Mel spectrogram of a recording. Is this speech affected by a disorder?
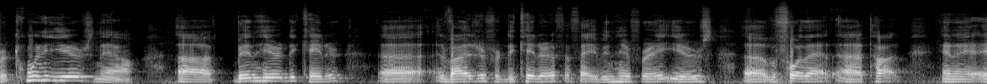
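Yes: cerebral palsy; present from birth; falls sometimes.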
